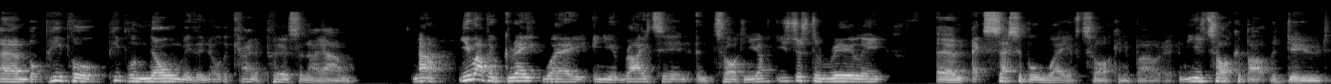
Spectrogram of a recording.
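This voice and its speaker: Here a man speaks with a Manchester accent at a medium pitch. His intonation is lively and his pace moderate. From northern England. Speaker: podcast host. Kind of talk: casual interview chat. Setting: video call.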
